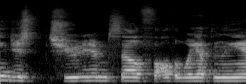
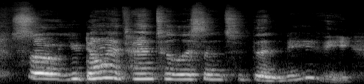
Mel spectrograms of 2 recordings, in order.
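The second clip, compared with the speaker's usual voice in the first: much higher, light put-on woman's voice; voicing Stussy; 11 semitones higher than usual. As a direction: tease him in a lighter voice. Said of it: "Stutzi's like".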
